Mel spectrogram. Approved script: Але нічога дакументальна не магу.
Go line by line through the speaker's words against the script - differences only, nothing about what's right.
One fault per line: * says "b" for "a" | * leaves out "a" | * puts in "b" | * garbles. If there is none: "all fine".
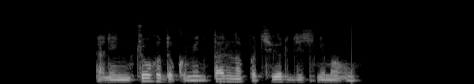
* puts in "пацвердзіць"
